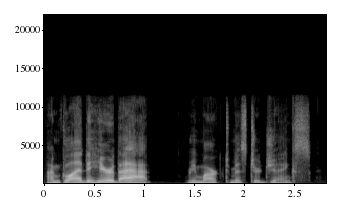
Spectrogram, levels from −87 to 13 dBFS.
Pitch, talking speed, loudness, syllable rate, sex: 115 Hz, 170 wpm, -21 LUFS, 4.4 syllables/s, male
